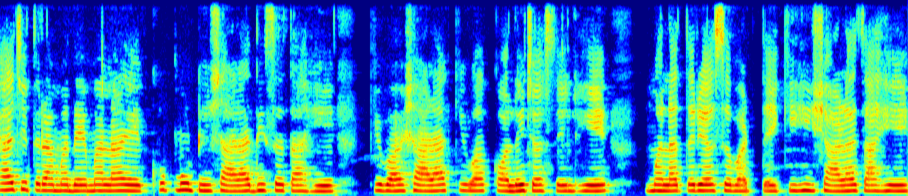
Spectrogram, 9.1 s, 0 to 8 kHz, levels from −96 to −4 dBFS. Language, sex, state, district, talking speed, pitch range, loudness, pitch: Marathi, female, Maharashtra, Pune, 160 wpm, 235-245 Hz, -16 LUFS, 240 Hz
